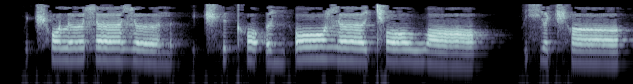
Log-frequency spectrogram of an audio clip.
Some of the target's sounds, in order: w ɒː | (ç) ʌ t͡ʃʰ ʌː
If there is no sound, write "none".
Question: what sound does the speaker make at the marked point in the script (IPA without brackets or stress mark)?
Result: ç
